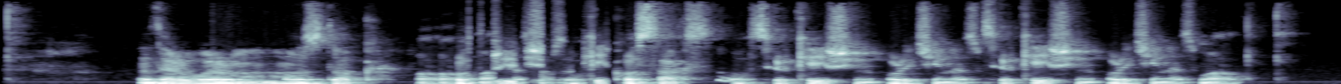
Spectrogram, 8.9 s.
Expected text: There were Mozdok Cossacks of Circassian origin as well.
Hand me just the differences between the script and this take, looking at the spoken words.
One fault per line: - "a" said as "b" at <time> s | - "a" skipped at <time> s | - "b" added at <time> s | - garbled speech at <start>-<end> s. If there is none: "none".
- garbled speech at 2.8-4.1 s
- "Circassian origin as" added at 6.5 s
